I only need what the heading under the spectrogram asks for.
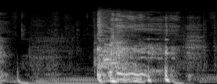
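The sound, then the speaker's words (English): A short coughing fit: a small cough, then a loud, harsh, raspy burst followed by another sharp cough, with no talking. “It's because, damn it, I can't hold back these coughs, man.”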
